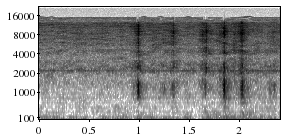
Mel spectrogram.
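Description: Stylus tapping and clicking on a pen tablet while handwriting, a quick cluster of five or six short clicks in the second half over a faint steady hum.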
